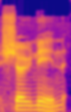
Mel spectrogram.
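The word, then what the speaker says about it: shōnen: Shonen is pronounced Shonin, as in ninny.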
